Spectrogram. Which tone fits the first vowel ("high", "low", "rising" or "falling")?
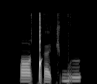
low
